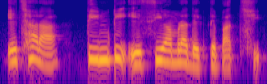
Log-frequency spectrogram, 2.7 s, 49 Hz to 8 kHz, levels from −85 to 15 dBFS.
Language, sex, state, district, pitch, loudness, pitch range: Bengali, male, West Bengal, Cooch Behar, 210 Hz, -13 LUFS, 160-235 Hz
